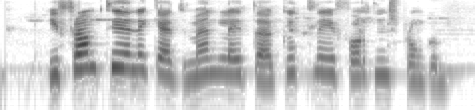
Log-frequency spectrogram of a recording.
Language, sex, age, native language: Icelandic, female, 20-29, Icelandic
